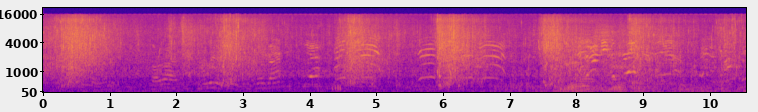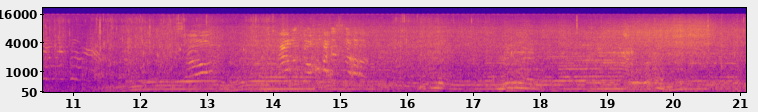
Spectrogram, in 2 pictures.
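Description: Water laps and splashes.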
